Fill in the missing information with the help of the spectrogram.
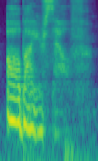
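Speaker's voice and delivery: hushed, conspiratorial whisper; whispered aside. Real, not acted. Host to listeners, whispering the secret pleasure. Urging a solo errand.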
